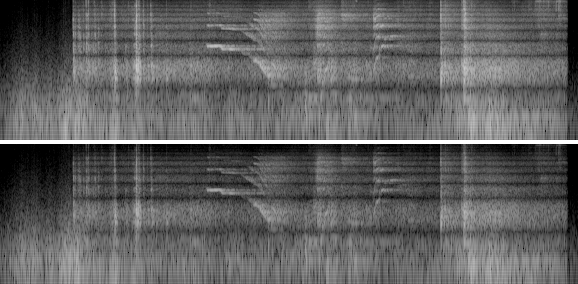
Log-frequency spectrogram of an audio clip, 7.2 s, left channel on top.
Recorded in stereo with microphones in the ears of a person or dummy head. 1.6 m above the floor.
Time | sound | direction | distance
0.9 | a door slam | 65° left (ahead or behind) | ?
